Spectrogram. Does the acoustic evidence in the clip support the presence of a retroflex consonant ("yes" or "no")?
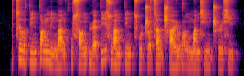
yes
